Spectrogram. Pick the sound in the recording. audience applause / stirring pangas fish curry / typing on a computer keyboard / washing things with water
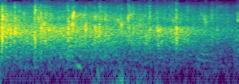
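audience applause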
